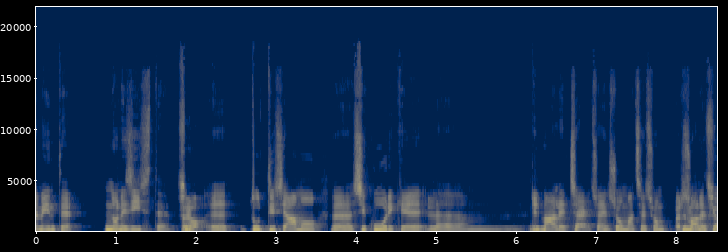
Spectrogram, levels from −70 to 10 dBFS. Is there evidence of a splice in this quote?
yes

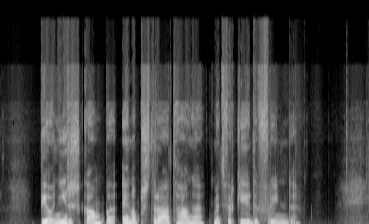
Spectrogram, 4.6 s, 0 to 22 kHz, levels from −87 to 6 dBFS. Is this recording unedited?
no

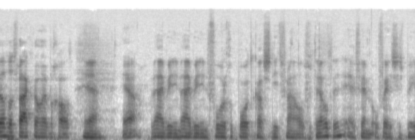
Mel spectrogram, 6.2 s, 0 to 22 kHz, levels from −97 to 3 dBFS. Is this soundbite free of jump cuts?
no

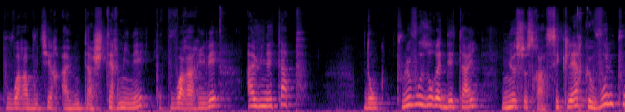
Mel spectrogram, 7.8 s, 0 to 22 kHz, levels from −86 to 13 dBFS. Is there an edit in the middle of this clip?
no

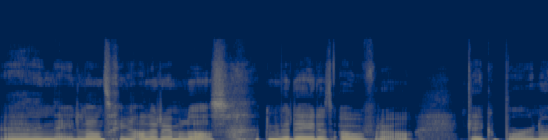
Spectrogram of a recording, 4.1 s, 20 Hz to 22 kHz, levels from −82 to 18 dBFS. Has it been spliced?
no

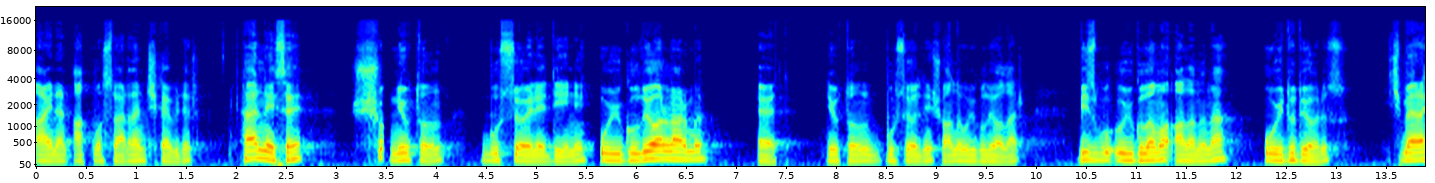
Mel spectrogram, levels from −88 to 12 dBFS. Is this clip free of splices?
no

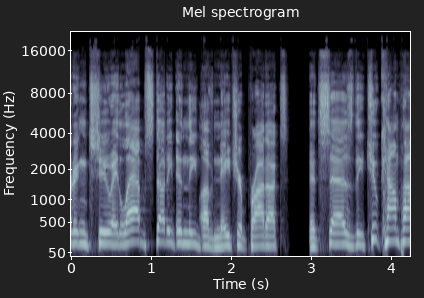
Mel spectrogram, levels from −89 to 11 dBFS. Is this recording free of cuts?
no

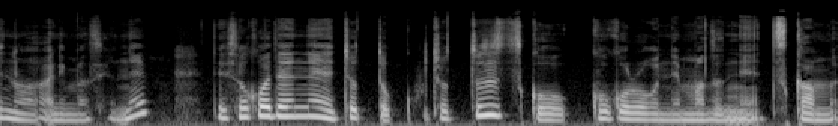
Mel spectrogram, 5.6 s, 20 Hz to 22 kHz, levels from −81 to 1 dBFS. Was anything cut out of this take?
yes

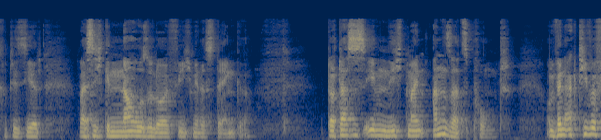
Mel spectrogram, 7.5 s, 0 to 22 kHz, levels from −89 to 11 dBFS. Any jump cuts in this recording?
no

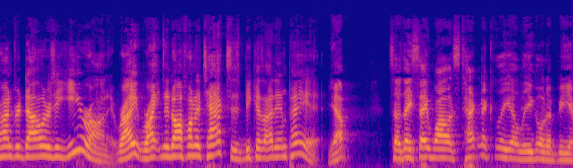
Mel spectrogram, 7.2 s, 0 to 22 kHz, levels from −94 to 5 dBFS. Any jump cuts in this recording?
no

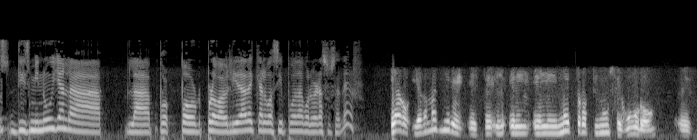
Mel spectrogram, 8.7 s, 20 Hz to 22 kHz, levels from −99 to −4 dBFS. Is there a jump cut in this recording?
no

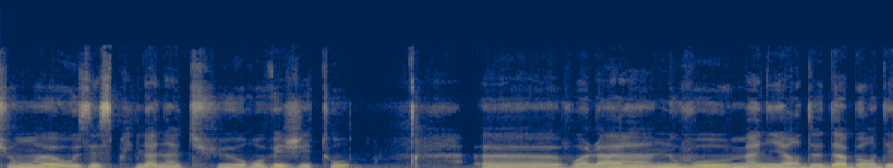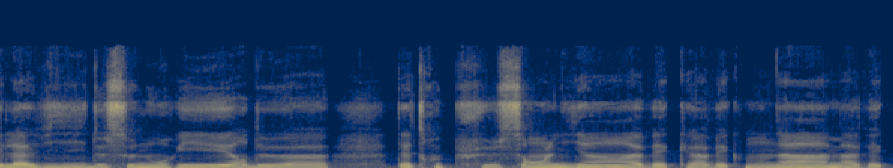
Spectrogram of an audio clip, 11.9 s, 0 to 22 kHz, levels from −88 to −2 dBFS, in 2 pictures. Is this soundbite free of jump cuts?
yes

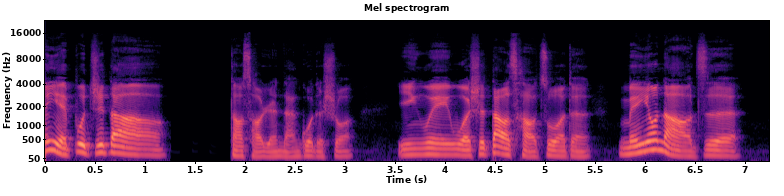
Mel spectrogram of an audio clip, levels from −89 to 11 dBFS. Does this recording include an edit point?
no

